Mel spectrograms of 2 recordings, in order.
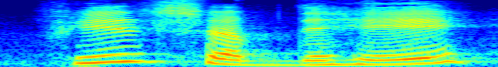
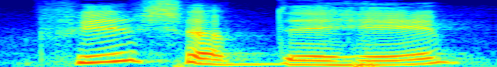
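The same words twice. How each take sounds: The two takes are said the same way.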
